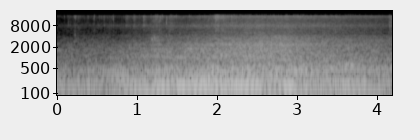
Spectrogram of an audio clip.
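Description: An engine passing by, growing louder to a peak about two to three seconds in, then easing off.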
